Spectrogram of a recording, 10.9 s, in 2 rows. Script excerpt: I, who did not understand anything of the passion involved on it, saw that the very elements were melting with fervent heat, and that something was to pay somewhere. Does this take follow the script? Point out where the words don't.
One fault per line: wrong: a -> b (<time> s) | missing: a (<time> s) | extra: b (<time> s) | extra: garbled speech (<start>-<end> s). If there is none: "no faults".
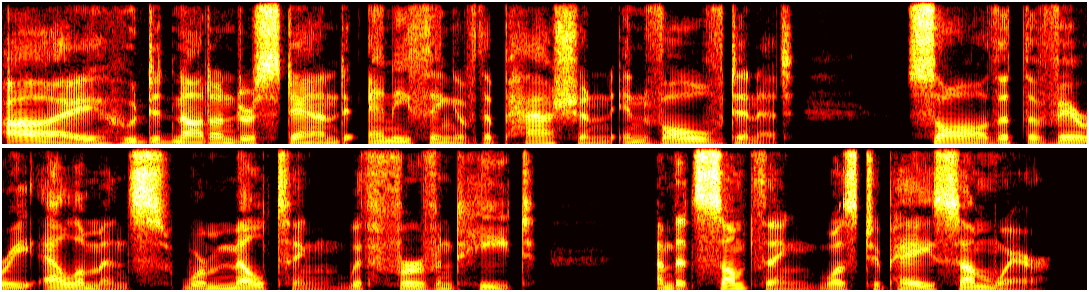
wrong: on -> in (3.7 s)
